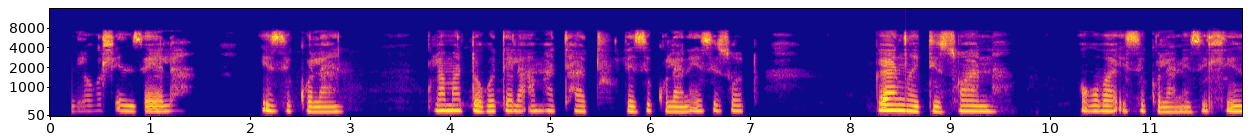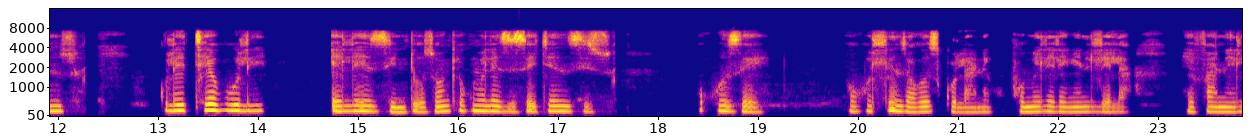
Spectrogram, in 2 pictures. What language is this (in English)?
North Ndebele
